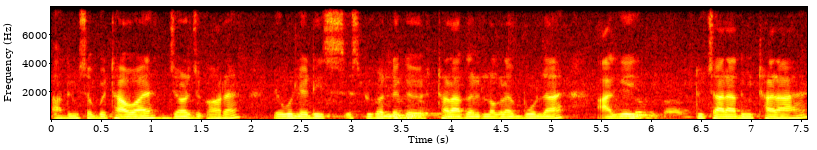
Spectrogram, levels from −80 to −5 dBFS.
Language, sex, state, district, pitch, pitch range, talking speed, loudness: Hindi, male, Bihar, Araria, 135 Hz, 130-140 Hz, 175 wpm, -19 LUFS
